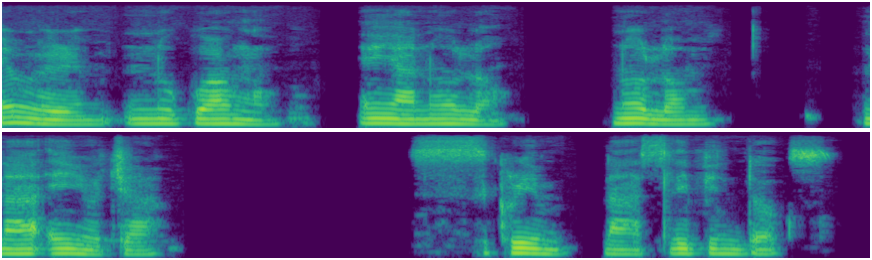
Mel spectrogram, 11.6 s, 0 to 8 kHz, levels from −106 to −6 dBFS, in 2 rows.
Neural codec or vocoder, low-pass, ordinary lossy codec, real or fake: none; 7.2 kHz; AAC, 32 kbps; real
